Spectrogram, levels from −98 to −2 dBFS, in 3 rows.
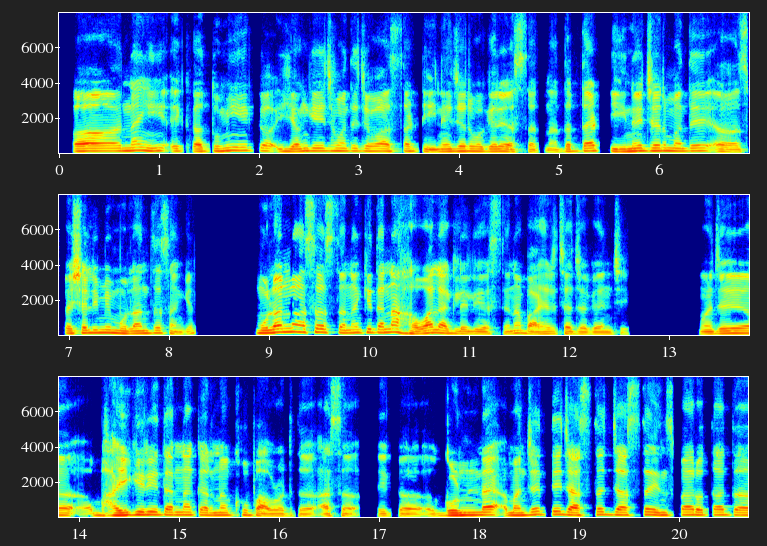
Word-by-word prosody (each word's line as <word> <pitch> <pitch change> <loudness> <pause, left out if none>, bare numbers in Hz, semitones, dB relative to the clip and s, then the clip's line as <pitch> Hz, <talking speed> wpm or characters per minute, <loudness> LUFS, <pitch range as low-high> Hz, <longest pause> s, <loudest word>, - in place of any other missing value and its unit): अ, - - +3 0.5
नाही. 160 -1 0
एक 135 +1 -5 0.2
तुम्ही 155 +6 0
एक 170 -2 -8
अ, 150 - -1 0.2
यंग 135 +4 0
एजमध्ये 150 -1 -2
जेव्हा 140 -1 -1
असतात. 130 +1 -4
टीनेजर 125 +3 0
वगैरे 130 0 0
असतात 115 -2 -5
ना, 95 +2 -7
तर 125 +1 -1
त्या 145 +1 +3
टीनेजरमध्ये 150 +2 0
अ, 125 - -3 0.2
स्पेशली 130 +7 0
मी 165 0 +1
मुलांचं 135 +2 0
सांगेन. 115 -8 -7 0.7
मुलांना 190 +7 +4
असं 185 +1 0
असतं 165 -4 -3
ना, 165 - -1
की 180 - -1
त्यांना 180 +3 +1
हवा 125 +6 +3
लागलेली 115 -7 0
असते 105 +2 -9
ना 140 +4 -3
बाहेरच्या 110 +2 -2
जगाची. 100 -2 -5 0.7
म्हणजे 110 +4 0 0.2
अ, 130 -1 +2 0.3
भाईगिरी 145 +7 +4
त्यांना 150 -1 +1
करणं 135 -1 0
खूप 130 -4 -3
आवडतं. 105 -1 -1
असं 105 0 -4 0.3
एक 110 +1 -8
अ, 105 - -1 0.4
गुंडा 140 +3 +6
म्हणजे 135 +5 +2
ते 175 - +2
जास्तीत 145 +3 +2
जास्त 145 0 +1
इन्स्पायर 145 +2 0
होतात 150 +1 -1
135 Hz, 150 wpm, -24 LUFS, 125-155 Hz, 0.7 s, गुंडा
